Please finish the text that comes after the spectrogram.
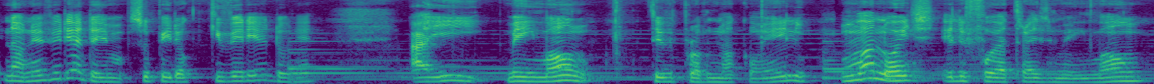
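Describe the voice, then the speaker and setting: Higher-voiced young man with Nigerian accent. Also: a little mellow. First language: not Portuguese. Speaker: refugee, English teacher and musician. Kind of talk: testimonial in a documentary.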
